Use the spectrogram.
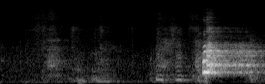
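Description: A dog gives soft, close whines and yips that build into a single loud, sharp bark near the end.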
